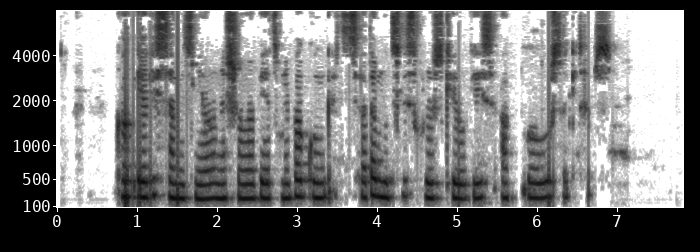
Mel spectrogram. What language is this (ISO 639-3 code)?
kat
